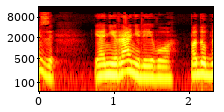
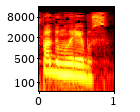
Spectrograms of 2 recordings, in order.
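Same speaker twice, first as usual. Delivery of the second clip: ordinary delivery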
